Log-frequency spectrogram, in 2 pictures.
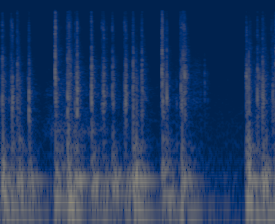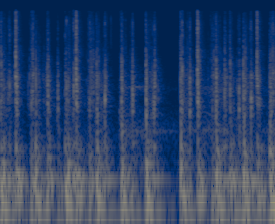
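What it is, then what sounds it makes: Plastic computer keyboard being typed on. Fingertips of both hands type on the keys of a full-size black plastic computer keyboard resting on a wooden desk. Rapid bursts of bright clicky keystrokes, each with a deep thump, run with a brief pause near the middle before the typing resumes.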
